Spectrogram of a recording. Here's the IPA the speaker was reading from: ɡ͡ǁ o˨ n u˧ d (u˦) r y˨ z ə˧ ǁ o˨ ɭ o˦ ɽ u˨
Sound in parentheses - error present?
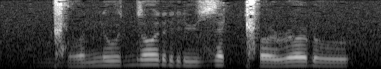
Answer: yes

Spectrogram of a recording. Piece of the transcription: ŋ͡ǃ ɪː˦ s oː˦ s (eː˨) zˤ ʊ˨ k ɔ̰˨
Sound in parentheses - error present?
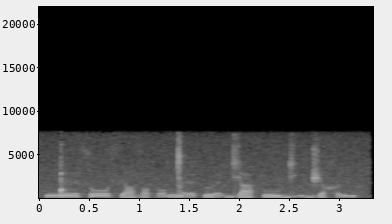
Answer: yes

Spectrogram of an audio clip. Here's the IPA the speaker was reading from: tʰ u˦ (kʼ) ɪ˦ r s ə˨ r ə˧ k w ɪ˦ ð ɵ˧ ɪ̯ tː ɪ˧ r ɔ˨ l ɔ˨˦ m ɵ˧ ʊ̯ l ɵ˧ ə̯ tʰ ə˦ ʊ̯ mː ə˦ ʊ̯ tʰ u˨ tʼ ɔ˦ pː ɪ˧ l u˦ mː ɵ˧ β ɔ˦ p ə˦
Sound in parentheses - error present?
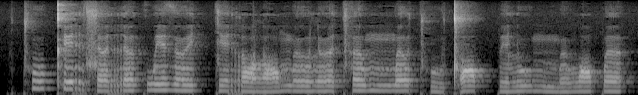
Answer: no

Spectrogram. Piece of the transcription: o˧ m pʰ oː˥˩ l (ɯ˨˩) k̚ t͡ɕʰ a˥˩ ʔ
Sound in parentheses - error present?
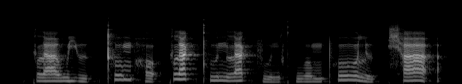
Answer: no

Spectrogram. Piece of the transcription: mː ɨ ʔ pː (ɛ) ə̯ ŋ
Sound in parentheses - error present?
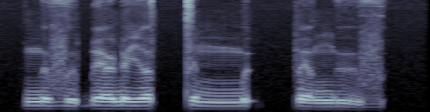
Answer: yes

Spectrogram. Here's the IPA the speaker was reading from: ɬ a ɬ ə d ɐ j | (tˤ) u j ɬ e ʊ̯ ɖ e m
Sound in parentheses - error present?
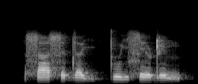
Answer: yes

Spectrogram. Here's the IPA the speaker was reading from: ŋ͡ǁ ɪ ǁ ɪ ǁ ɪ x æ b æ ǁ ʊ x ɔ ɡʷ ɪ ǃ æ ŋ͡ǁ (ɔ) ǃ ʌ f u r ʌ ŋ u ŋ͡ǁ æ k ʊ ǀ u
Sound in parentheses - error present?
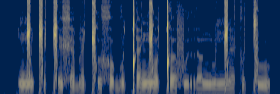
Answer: no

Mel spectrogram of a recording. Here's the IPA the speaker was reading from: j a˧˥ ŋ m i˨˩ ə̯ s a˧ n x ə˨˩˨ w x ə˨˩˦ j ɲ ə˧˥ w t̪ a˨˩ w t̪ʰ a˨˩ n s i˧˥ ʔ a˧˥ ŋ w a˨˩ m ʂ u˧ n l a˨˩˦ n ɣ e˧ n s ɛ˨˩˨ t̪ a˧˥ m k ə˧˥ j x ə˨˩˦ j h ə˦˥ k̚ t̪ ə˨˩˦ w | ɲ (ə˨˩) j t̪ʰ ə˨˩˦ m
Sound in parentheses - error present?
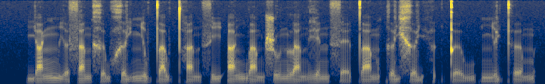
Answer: no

